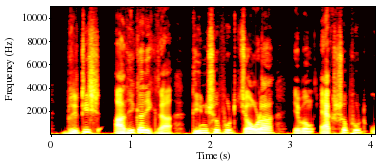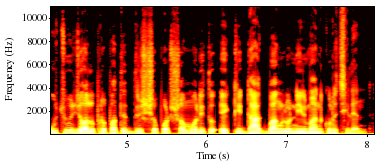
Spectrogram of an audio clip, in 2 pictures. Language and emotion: Bengali, neutral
